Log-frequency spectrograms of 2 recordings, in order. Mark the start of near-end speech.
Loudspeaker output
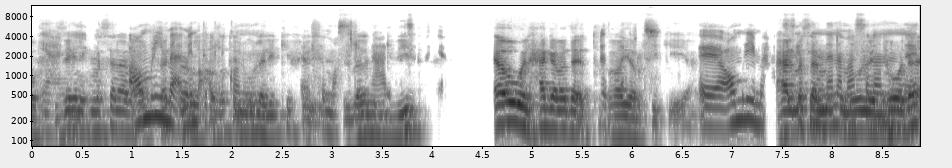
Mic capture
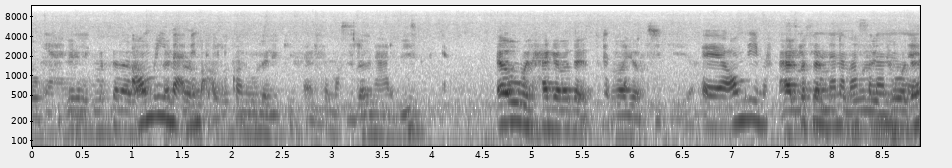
none

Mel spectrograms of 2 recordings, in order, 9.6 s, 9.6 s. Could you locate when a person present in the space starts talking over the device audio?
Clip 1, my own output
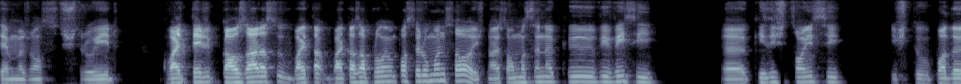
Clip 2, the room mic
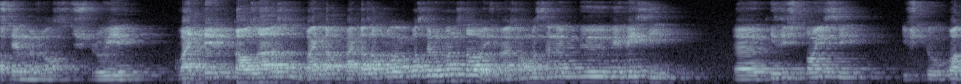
none

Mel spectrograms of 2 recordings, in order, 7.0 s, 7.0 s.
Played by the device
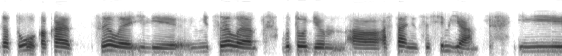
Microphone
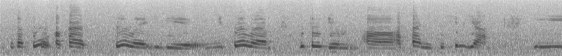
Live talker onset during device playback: none

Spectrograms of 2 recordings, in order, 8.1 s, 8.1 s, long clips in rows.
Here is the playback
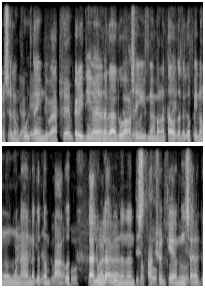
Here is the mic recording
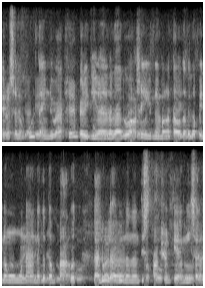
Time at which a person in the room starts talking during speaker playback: none

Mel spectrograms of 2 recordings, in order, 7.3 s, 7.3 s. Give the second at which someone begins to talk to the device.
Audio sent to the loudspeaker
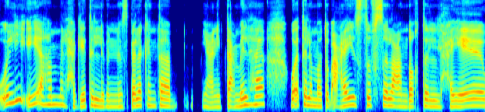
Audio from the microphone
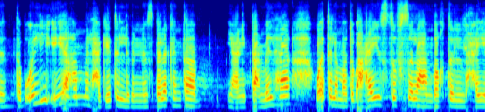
none

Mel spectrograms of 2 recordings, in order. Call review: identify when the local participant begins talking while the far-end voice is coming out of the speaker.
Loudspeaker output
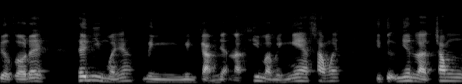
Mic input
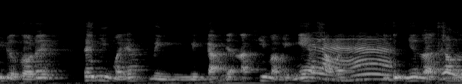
3.0 s

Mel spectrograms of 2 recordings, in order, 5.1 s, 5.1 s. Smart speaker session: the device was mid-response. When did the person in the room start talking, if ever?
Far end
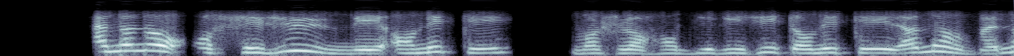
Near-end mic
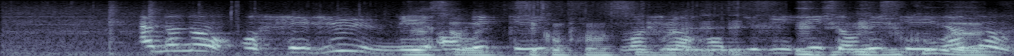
2.0 s

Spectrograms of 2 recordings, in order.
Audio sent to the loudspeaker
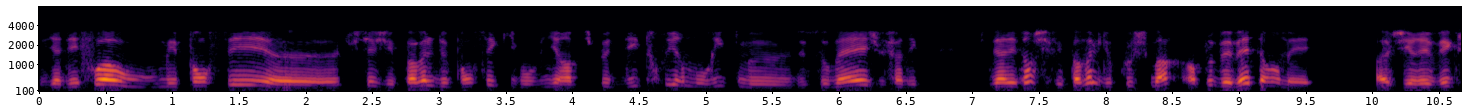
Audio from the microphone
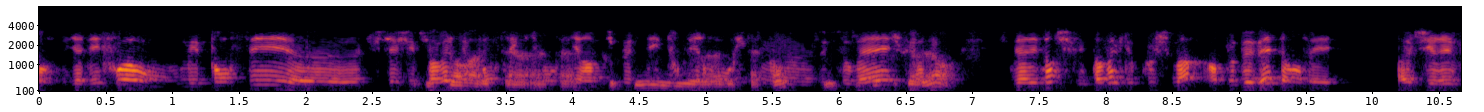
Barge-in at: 2.7 s

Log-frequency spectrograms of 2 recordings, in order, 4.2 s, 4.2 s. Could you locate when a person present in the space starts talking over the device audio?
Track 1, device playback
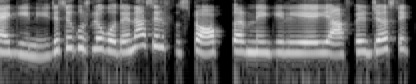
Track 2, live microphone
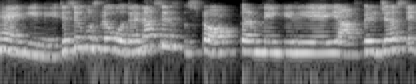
none

